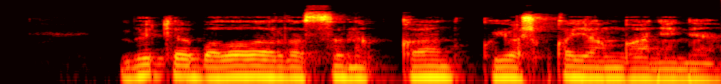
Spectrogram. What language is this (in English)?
Bashkir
